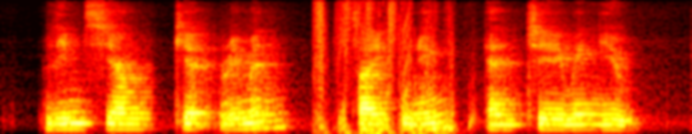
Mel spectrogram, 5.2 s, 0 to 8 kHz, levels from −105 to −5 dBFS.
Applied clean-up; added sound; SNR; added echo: neural mask model RNNoise.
